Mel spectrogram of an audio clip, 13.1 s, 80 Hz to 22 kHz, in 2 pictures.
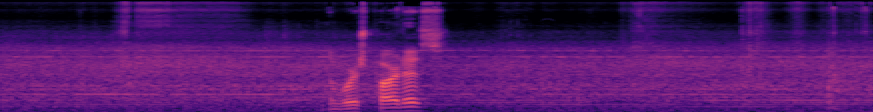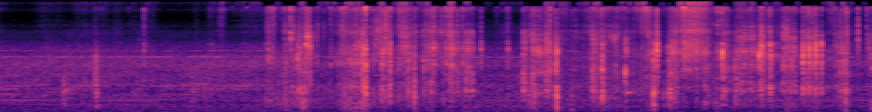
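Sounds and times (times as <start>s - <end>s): steady hum: 0.0s - 13.0s
rotten wood crackling: 8.5s - 13.0s.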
